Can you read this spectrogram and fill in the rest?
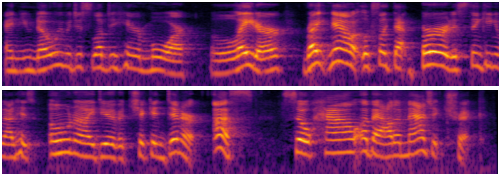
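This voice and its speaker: A woman's voice: fairly high pitch, normal speed, few pauses, a bit bright, pitched above the performer's own voice, lightly acted. A woman voicing a wry, know-it-all schoolboy with a dry, sarcastic manner in a storybook. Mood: dry sarcasm.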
